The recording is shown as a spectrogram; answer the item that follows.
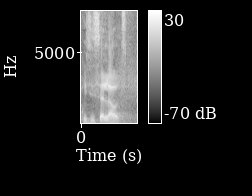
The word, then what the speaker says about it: Xelout: even WhatsApp I just type my name sellout. The sellout is spelled X E L O U T X X E L O U T.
